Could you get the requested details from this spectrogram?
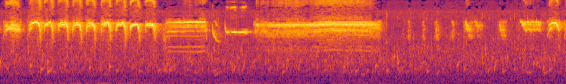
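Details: Lively Indonesian weaver song: a rapid series of sharp chirps repeated in quick succession, a harsh rasping burst, a squeaky whistle, then a long sustained buzzy trill followed by scattered soft chips.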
